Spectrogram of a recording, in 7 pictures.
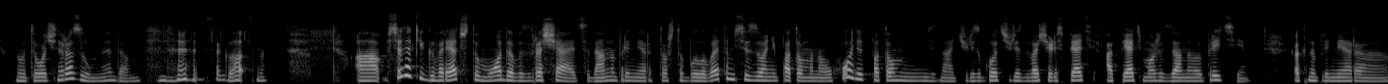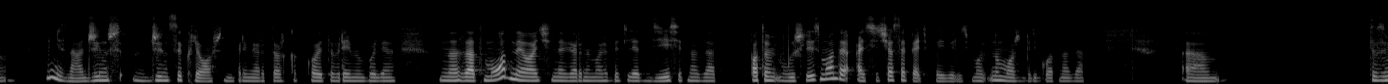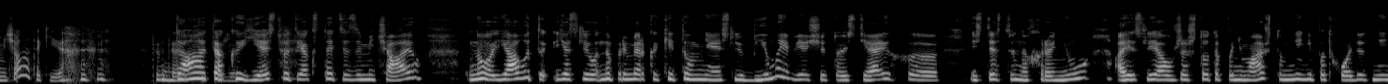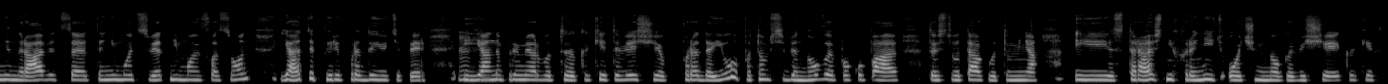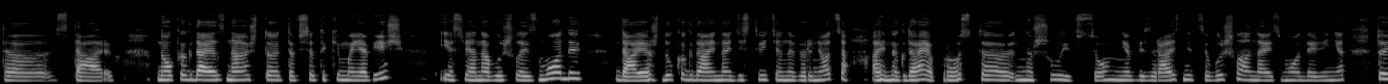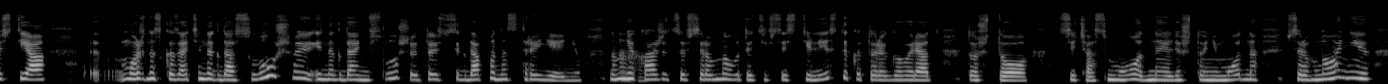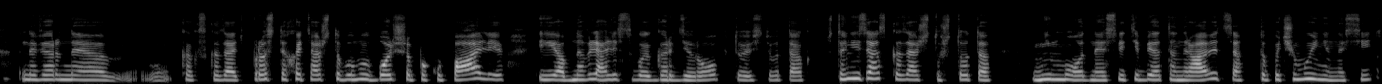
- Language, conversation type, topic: Russian, podcast, Откуда ты черпаешь вдохновение для создания образов?
- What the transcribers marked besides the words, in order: chuckle; laughing while speaking: "согласна"; chuckle; tapping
